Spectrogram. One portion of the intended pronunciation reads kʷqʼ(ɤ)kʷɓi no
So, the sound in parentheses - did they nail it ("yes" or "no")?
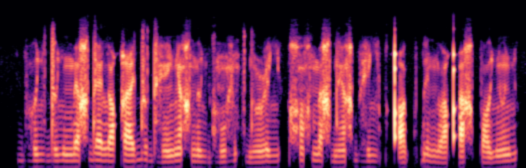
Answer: no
